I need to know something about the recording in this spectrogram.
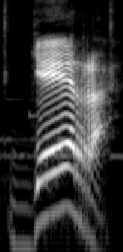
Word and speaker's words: guerra: Examples are guerra. You notice that? I didn't pronounce the U. It's silent.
